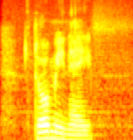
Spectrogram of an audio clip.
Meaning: minister, pastor in several Protestant denominations
- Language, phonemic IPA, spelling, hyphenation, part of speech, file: Dutch, /ˈdoːmineː/, dominee, do‧mi‧nee, noun, Nl-dominee.ogg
